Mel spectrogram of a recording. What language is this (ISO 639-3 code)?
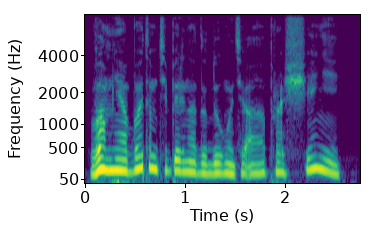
rus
